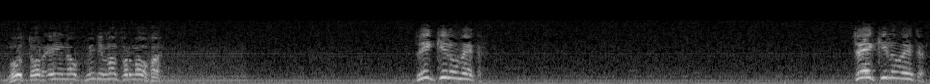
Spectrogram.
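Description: Curt, high-pitched spaceship commander, noisy recording. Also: male voice, expressive, quick pace, muffled recording. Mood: urgent orders. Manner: terse, authoritative. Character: brisk, curt male spaceship commander under pressure. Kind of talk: radio drama acting. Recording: old radio play, heavy engine noise.

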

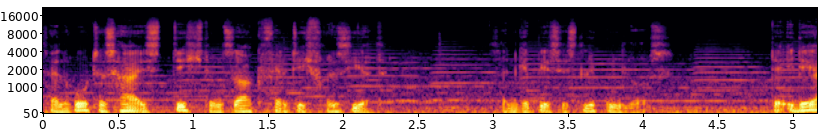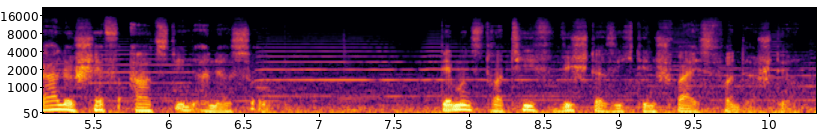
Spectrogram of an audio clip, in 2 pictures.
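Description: Male narrator, low pitch, gravelly, detached, clipped screenplay narration, radio drama, music underneath. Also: animated, moderate pace. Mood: detached, suspenseful.

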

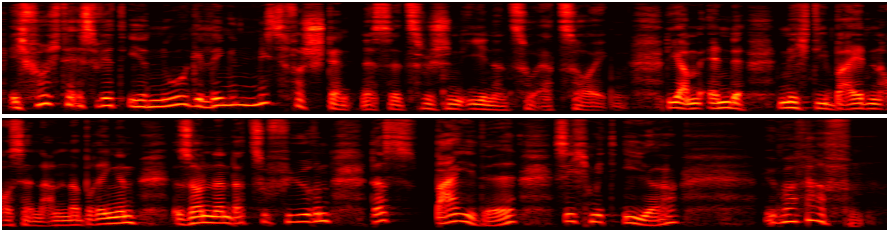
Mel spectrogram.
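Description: An actor playing an anxious, sympathetic scholar in a radio play, confiding in a husky, breathy voice. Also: male voice, medium pitch, sing-song, measured pace. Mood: worried, confiding. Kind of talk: German radio play acting.

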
